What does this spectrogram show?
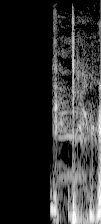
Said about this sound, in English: Bless you, girl.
